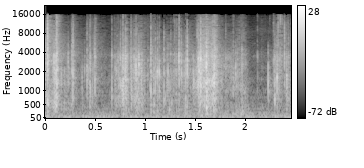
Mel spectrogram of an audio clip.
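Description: Small clear plastic parts bag crinkling as it is handled: a short crinkle at the start, then a longer run of crinkling in the middle.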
